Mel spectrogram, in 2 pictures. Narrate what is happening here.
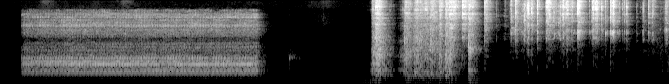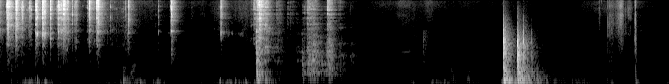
I started the coffee machine, when it finished I put some cuttlery in the drawer and closed it.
